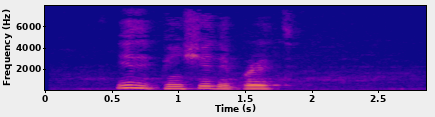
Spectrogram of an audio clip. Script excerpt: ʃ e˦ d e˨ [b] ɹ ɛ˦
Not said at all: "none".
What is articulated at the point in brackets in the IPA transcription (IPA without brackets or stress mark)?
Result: b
